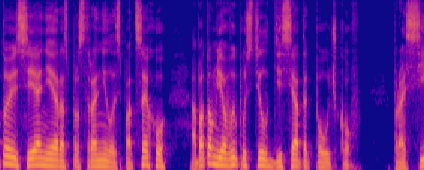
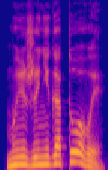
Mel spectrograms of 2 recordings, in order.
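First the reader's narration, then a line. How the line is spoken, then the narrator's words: Frightened exclamation. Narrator (Russian): испуганно воскликнула Света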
